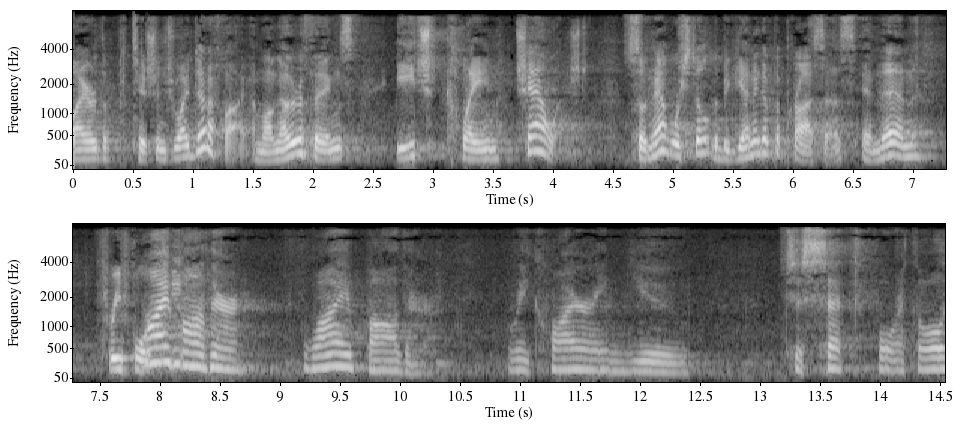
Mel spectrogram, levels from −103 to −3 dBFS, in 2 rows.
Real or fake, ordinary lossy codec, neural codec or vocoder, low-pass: fake; AAC, 32 kbps; vocoder, 44.1 kHz, 128 mel bands every 256 samples, BigVGAN v2; 7.2 kHz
